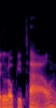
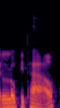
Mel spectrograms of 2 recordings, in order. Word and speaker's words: l'Hôpital: It's sometimes spelled with the S, sometimes it's left out, right? So if you look down at this guy's name here, it's kind of a fun name to say. That S there, sometimes it's left out, sometimes it's left in.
